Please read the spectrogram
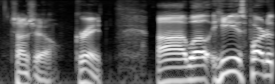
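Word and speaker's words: Tjahjanto: It's Chancho. – Oh, cool. – Yeah, it's a CH sound with the T and the J there.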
